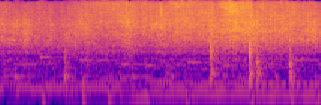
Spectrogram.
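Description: A rice and vegetable mixture sizzling in a frying pan while being stirred with a wooden spoon. About three seconds in come three short knocks of the spoon against the pan.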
